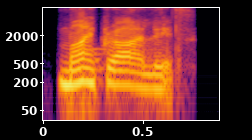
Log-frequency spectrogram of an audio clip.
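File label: "microlith", English, Indian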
